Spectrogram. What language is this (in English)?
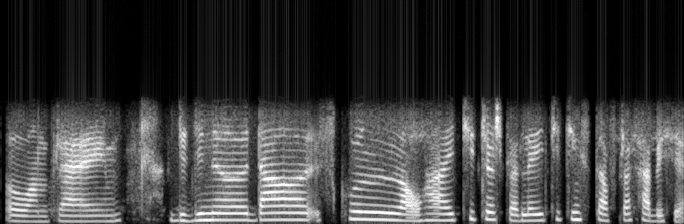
Bodo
